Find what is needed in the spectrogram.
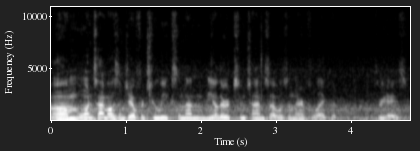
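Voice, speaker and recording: A man talks very fast in a fairly high pitch with fairly even intonation. Noticeable background noise runs under his voice. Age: 30s. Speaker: recovering addict. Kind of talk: casual chat.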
